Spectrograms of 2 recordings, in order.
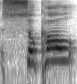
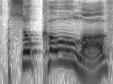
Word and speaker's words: Sokolove: comes to us from Dan Sokol well I always mispronounce his name Sokolove who writes do you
